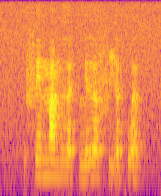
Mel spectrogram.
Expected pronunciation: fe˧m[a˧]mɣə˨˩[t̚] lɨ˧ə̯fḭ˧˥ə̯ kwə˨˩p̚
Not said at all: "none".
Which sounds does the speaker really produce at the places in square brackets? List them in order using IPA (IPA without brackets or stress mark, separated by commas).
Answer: a˧, t̚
